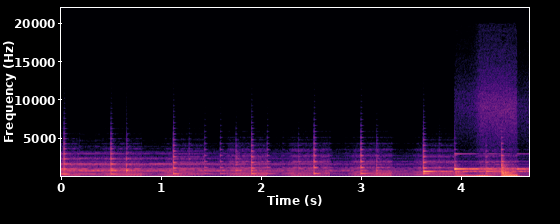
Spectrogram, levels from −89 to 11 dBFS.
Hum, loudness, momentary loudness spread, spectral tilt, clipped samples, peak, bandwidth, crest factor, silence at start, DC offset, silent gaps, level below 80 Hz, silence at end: none; -24 LUFS; 18 LU; -7 dB/octave; under 0.1%; -2 dBFS; 12 kHz; 20 dB; 0 s; under 0.1%; none; -28 dBFS; 0 s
